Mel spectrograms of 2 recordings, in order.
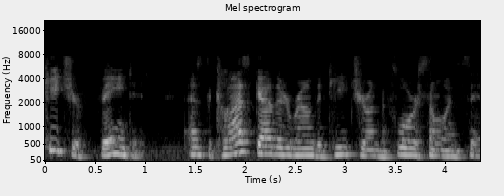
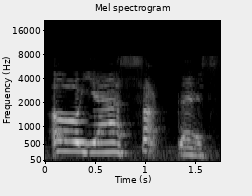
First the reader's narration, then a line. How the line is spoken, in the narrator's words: Now furious, another student yells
